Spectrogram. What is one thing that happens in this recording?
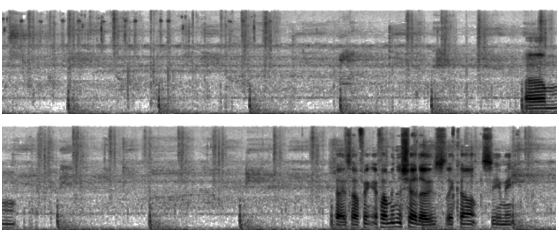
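Footsteps thud slowly and evenly on soft forest ground.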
